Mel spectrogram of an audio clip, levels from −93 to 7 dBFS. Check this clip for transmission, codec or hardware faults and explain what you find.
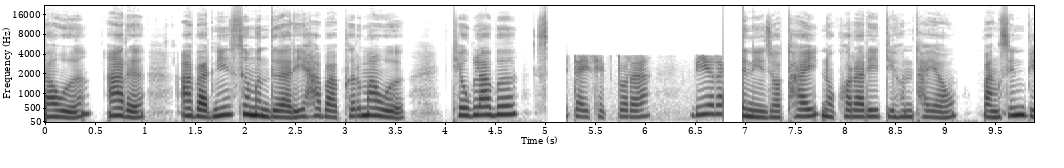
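One fault is present. From 4.99 s to 6.96 s the speech turns dull and boxy, with nothing above 3.8 kHz. It drops roughly 5 dB in level and gains a faint new noise floor about 40 dB down, after a 200 ms silence at the switch. This is likely an input switched to a poorer device, such as a headset call profile. A codec bandwidth drop would only narrow the band. Here tone, level and noise all change together.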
